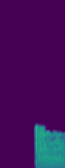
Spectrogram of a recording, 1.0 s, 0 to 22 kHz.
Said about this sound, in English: That's the sound of a .44 Magnum and Traumamax, a high-tech hybrid Kevlar bulletproof vest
